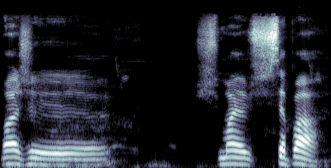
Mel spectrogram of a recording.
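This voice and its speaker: A man conducting a street interview who talks in a halting, hesitant way, often restarting his sentences. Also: mid-range voice, level tone, no room sound, studio quality. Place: outdoors on the street.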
